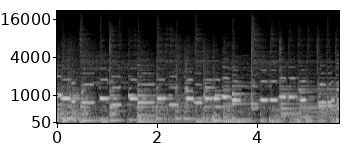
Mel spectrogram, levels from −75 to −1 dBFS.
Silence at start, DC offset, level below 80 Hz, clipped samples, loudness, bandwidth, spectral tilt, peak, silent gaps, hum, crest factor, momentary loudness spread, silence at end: 0 s; under 0.1%; -36 dBFS; under 0.1%; -24 LUFS; over 20 kHz; -6 dB/octave; -10 dBFS; none; none; 14 dB; 5 LU; 0 s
